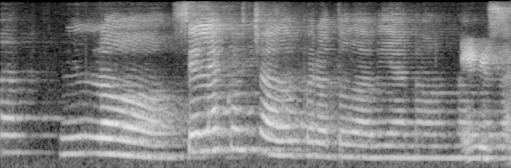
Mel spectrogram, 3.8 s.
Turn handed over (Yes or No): Yes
